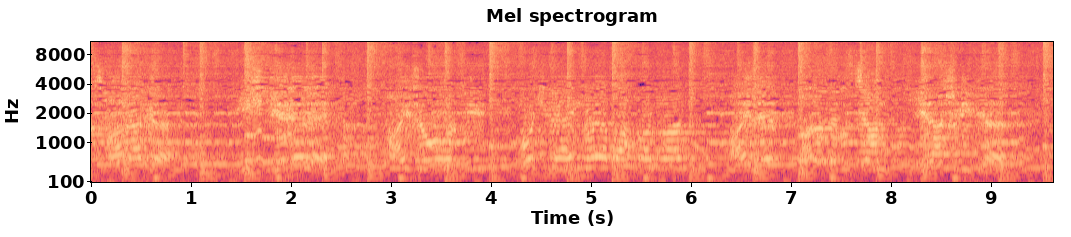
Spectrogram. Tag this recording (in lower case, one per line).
speech
soundtrack music
music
